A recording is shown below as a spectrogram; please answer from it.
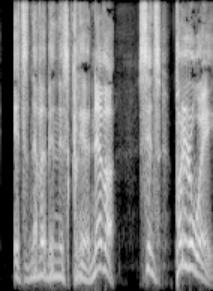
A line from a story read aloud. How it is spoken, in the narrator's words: snarled Snape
